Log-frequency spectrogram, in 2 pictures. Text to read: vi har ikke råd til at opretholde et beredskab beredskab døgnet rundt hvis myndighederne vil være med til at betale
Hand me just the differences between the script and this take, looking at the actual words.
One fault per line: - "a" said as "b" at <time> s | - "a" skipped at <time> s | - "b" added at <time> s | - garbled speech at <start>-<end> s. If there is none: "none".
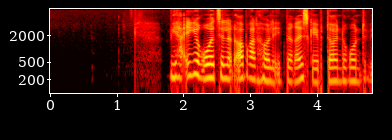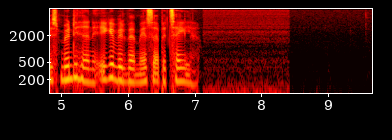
- "beredskab" skipped at 4.1 s
- "ikke" added at 5.5 s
